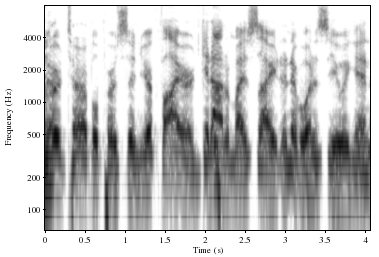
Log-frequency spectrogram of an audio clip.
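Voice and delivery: high indignant boss yelling him out; hammed-up furious pizza boss; boss firing him. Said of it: "He's like".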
